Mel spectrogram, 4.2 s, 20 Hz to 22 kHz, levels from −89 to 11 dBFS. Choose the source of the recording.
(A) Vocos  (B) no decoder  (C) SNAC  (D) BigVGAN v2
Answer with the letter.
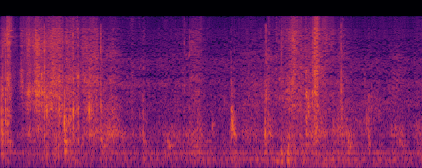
B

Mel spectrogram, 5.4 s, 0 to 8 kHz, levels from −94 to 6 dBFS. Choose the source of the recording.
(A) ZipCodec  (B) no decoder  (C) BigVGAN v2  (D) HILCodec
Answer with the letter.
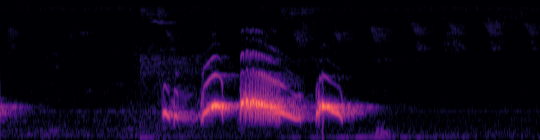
B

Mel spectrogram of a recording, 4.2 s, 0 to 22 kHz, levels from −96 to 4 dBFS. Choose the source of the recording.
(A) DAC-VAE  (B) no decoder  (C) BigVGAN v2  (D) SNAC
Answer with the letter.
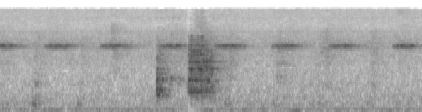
C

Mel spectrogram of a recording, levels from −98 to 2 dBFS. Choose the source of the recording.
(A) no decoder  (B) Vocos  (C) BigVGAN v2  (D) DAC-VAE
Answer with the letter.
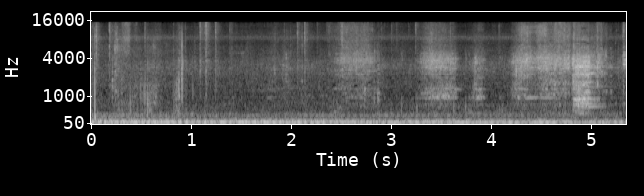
C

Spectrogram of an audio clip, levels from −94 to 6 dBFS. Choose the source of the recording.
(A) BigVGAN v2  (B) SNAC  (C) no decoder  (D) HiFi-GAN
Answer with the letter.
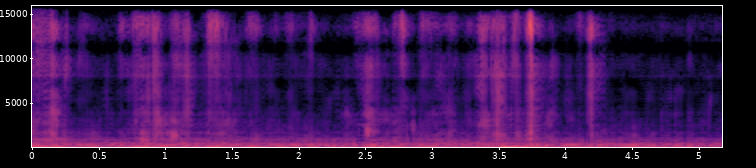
A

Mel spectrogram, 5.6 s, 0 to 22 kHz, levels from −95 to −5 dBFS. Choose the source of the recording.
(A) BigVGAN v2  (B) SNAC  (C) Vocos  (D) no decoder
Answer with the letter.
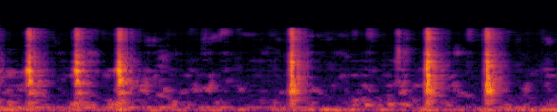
A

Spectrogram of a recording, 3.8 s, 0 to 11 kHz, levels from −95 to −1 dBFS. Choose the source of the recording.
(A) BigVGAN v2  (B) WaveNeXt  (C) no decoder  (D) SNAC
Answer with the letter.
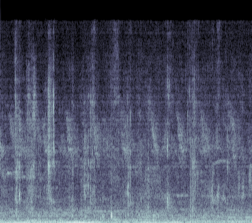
A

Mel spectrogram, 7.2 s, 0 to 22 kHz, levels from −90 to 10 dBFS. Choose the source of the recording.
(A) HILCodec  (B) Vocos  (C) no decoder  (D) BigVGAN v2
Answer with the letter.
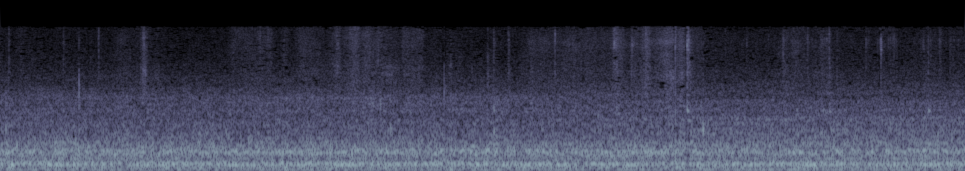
C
